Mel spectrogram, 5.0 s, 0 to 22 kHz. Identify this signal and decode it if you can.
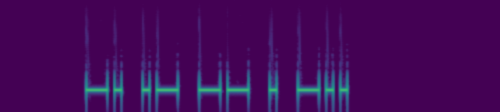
Morse code, heard as a keyed tone, about 17 wpm, 700 Hz. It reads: NAMED
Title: ED Suffix - Top 100 Words with Base Words 17wpm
